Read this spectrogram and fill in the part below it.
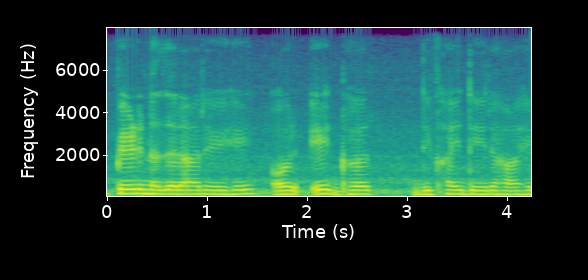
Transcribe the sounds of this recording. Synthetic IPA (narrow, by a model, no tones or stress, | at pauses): peːɽnɐzəɾaːɾɐɦeɦɛɔːɾeːk̚ɡʱɐɾ | d̪ɪkʰaːid̪eːɾɐɦaɦɛː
